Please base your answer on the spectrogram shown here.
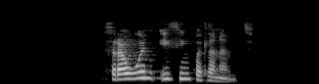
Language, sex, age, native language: Icelandic, female, 40-49, Icelandic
